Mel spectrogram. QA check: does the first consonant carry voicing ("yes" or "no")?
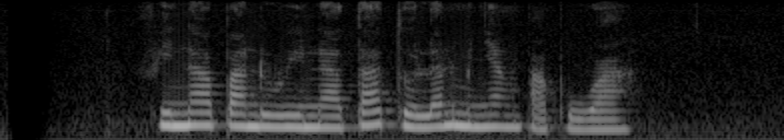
no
